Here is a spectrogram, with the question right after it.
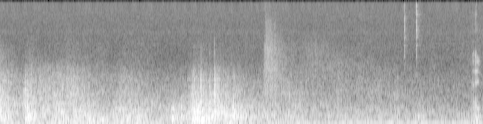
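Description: A thunderstorm in the naval game Ultimate Admiral Dreadnoughts, with deep rolling thunder rumbling over a steady low roar of wind and rain and a few swelling peaks, and no talking.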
